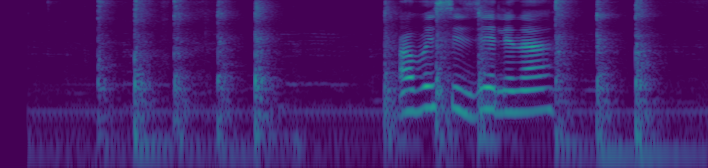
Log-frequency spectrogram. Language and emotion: Russian, neutral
